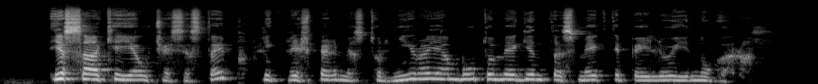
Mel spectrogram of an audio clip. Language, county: Lithuanian, Kaunas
